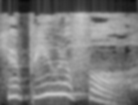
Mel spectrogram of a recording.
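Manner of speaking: sleepy husband half-awake; groggy murmur. Retold or imitated. Husband waking from anesthesia, slow groggy murmur. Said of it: "he muttered".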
